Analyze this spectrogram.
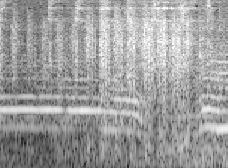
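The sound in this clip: Gunfire in a tense armed confrontation, rapid repeated shots forming a dense, loud burst that runs throughout.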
